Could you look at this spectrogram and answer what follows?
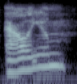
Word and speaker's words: allium: I'm getting this pronunciation. Um cuz I wasn't too sure. But, there's the allium with the other flowers. It's allium. Allium, okay.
